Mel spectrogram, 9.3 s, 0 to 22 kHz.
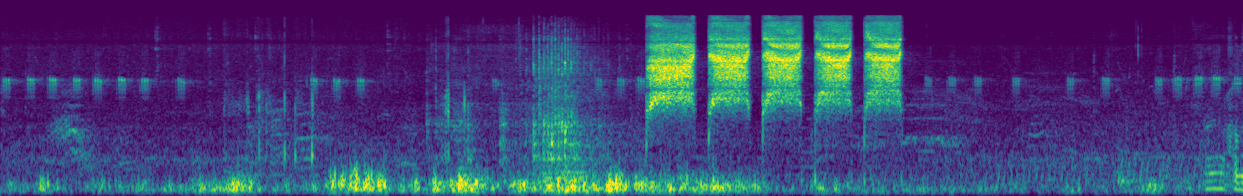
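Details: Plain Prinia (Prinia inornata herberti) in Samut Prakan, Thailand, 4 October 2018, giving five loud, harsh buzzy notes in quick succession after faint, thin, high notes repeated evenly; a low rumble runs underneath.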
